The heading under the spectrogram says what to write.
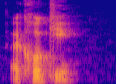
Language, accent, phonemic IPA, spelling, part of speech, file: French, France, /a kʁɔ.ke/, à croquer, adverb / adjective, LL-Q150 (fra)-à croquer.wav
- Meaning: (adverb) emphasizes an individual's attractiveness; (adjective) cute, (very) pretty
